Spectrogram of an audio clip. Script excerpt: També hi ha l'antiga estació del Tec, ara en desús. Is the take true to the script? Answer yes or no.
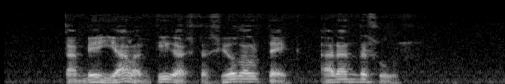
yes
